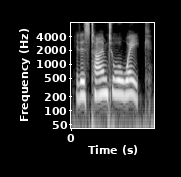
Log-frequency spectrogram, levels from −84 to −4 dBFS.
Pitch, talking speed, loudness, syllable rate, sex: 220 Hz, 215 wpm, -13 LUFS, 5.6 syllables/s, female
